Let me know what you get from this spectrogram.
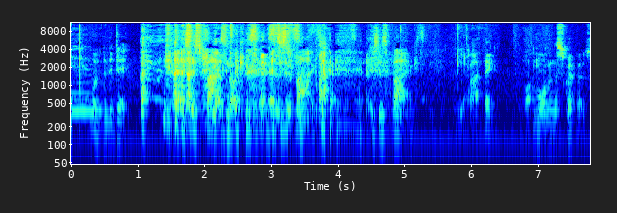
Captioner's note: laughter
